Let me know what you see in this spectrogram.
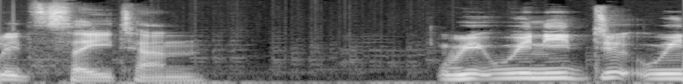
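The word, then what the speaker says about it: seitan: S E I T A N is Satan.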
